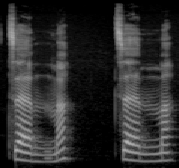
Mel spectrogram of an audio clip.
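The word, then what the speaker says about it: 怎么: of the new words, please pay more attention to 怎么 neutral tone for the second character.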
